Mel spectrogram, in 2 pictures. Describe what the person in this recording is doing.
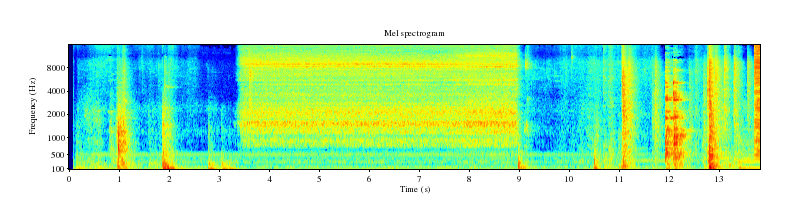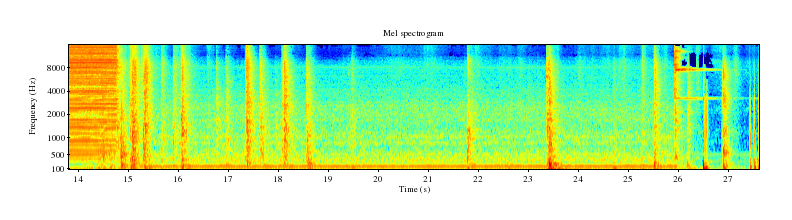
I was heating up some water to drink, and my flatmate came home (she forgot her keys).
